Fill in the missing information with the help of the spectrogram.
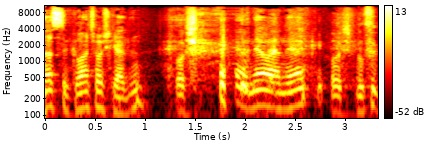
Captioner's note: laughs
